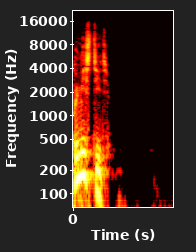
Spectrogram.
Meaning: 1. to place, to put, to locate, to position, to set, to bestow, to stand 2. to invest 3. to lodge, to accommodate, to put up, to settle 4. to insert, to publish
- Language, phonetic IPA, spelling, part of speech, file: Russian, [pəmʲɪˈsʲtʲitʲ], поместить, verb, Ru-поместить.ogg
